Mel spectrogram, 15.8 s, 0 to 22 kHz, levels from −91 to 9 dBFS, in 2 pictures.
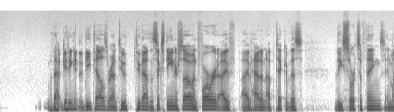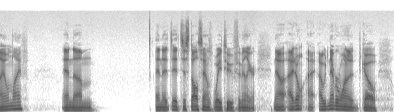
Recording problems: hiss; faint; throughout; 25 dB below the speech

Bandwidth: 14.5 kHz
